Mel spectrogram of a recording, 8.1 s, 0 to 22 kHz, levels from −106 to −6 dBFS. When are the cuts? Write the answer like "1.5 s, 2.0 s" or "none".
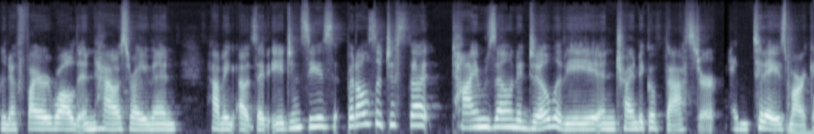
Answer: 7.2 s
